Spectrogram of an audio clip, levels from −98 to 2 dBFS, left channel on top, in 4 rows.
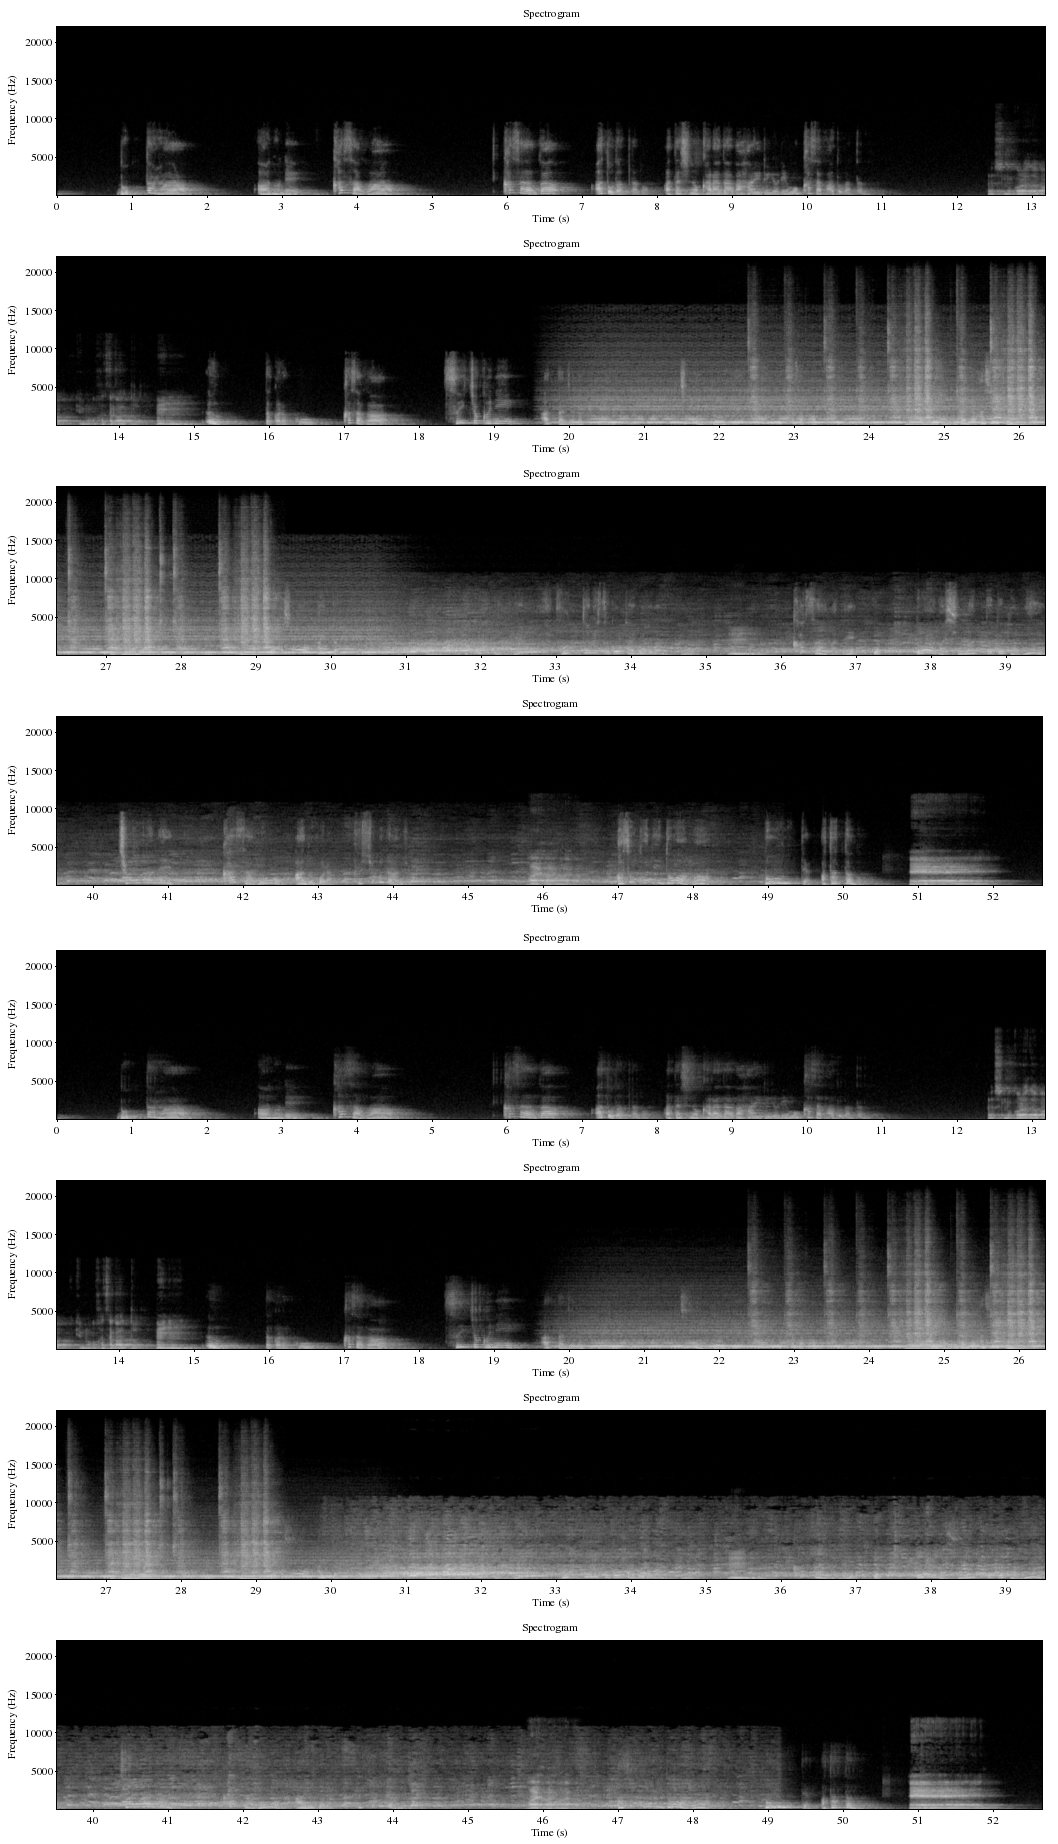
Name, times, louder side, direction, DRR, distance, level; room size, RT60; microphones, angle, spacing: voice 1, 0.8-1.8 2.7-3.3 3.7-4.5 6.0-6.7 7.2-10.8 15.2-15.5 16.0-16.6 17.0-17.6 18.4-19.3 19.6-20.7 21.5-23.3 23.6-23.9 25.2-26.3 28.6-30.2 31.8-32.6 32.8-34.9 36.2-37.4 37.8-39.6 40.3-41.1 41.7-44.3 47.0-48.2 49.0-50.3, left 2 dB, 65° left, 8 dB, 2.6 m, -29 dB
voice 2, 12.4-13.2 13.5-14.9 24.5-25.3 27.0-28.5 31.3-31.5 35.3-35.7 45.8-46.6 50.9-51.9, right 1 dB, 40° right, 4 dB, 7.5 m, -29 dB
sound 1, 19.7-31.5, left 2 dB, 90° left, 5.4 m, -23 dB
Engine, 22.4-22.6 22.9-23.1 23.4-28.1 28.5-29.3, left 2 dB, 15° left, 4.7 m, -26 dB
sound 2, 29.8-49.2, right 2 dB, 65° right, 4.2 m, -28 dB
28.0 x 25.0 x 6.3 m, 0.83 s
head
